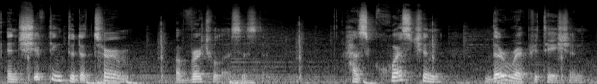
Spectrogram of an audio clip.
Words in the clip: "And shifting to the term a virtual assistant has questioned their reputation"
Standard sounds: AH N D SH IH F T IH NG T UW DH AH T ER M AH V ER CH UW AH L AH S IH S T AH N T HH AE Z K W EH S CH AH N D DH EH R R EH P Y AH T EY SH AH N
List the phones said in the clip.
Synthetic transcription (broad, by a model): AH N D SH IH F T IH NG T UW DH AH T ER M AH V ER CH UW AH L AH S IH S T AH N T HH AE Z K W EH S CH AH N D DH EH R R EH P Y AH T EY SH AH N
